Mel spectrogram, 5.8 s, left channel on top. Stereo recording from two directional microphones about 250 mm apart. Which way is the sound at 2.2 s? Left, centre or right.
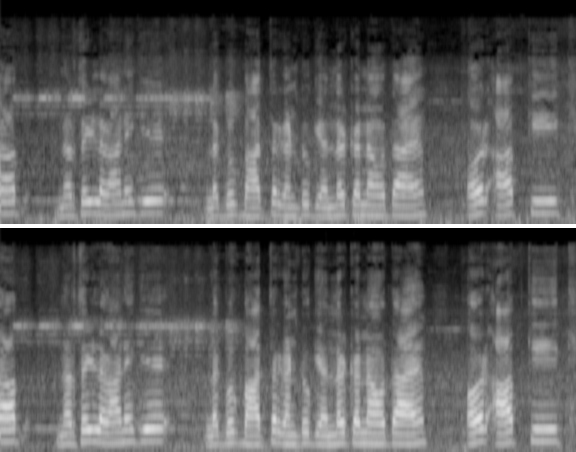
Centre.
